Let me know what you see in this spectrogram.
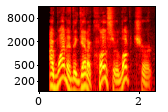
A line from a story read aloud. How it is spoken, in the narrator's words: Gord said in a patronizing tone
